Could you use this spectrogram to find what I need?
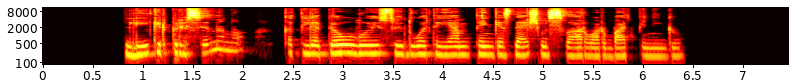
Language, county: Lithuanian, Alytus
